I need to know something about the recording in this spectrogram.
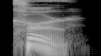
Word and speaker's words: car: Americans usually pronounce the R sound clearly.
